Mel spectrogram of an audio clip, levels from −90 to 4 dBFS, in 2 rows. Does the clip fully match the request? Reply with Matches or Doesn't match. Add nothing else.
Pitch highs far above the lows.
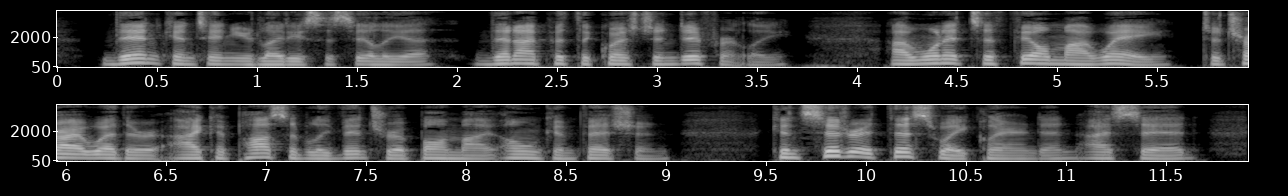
Doesn't match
